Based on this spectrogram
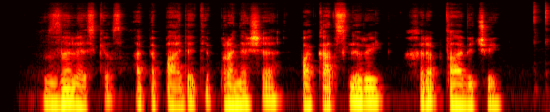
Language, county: Lithuanian, Šiauliai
